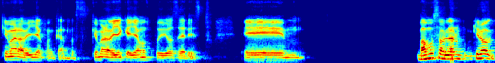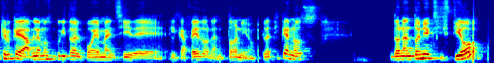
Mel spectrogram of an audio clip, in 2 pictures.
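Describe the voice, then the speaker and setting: A man hosting a podcast, asking questions in a lively, chatty way. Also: medium pitch, moderate pace. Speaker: podcast host, interviewer. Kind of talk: casual interview conversation.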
